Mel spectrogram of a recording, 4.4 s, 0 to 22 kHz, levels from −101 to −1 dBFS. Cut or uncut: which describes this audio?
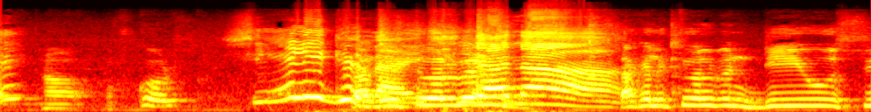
cut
